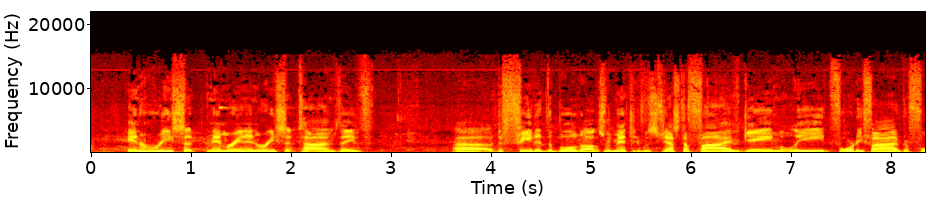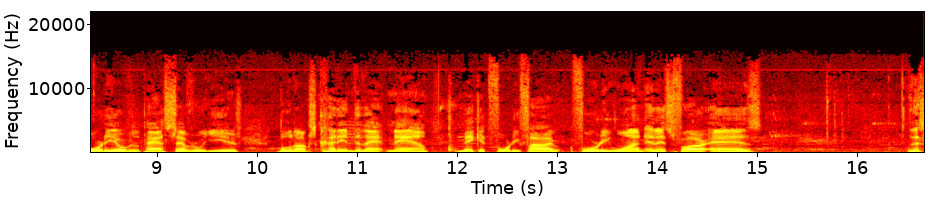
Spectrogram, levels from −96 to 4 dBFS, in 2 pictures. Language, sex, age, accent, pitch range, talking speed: English, male, 50-69, American, 120-150 Hz, 145 wpm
